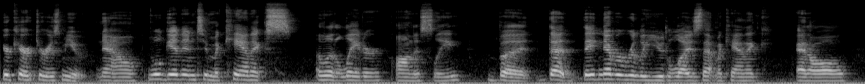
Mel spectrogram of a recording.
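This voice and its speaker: A woman co-hosting a podcast about video games, chatting casually in an animated, giggly, self-interrupting way. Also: lowish voice, moderate pace, few pauses. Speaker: podcast co-host.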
